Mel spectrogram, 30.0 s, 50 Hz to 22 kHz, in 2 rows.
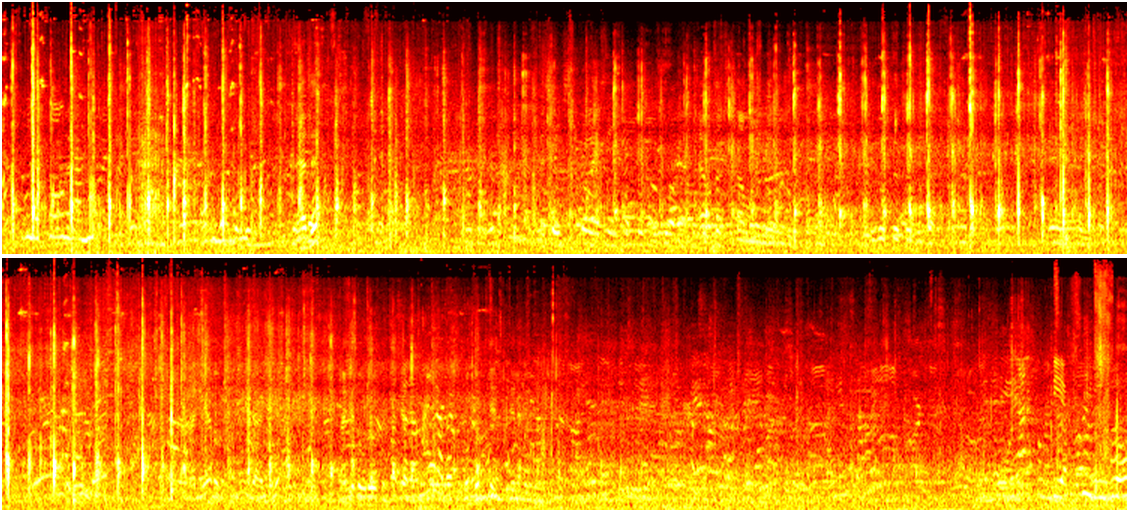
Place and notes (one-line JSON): {"title": "Brugge, België - Crowd of tourists", "date": "2019-02-16 14:00:00", "description": "An impressive crowd of tourists and the departure of the countless boats that allow you to stroll along the canals of Bruges.", "latitude": "51.21", "longitude": "3.23", "altitude": "6", "timezone": "GMT+1"}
